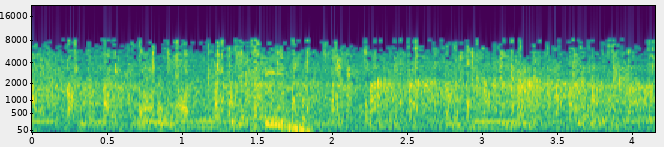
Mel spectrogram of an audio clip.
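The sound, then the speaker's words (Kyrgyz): Audience applause sends off a departing presenter, a dense, even clatter of many hands clapping throughout, with a faint voice briefly audible beneath. “Буга чейин Азаттыкты алып барып жүргөн биздин алып баруучубузду кол чаап узаттагандар.”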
